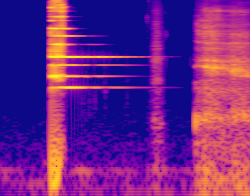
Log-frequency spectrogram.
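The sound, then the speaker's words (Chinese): Glasses of red wine clink once in a toast with a bright, ringing chime that hangs in the air for about a second, followed by a soft tap and then a breathy, hissing rush of sound. “红酒，你还挺有品味的嘛。来，以后咱们就是真正的一家人了。干杯。”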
